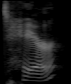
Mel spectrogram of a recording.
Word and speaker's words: tear: Listen to that pronunciation here. Tear, air, tear, repeat, tear.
